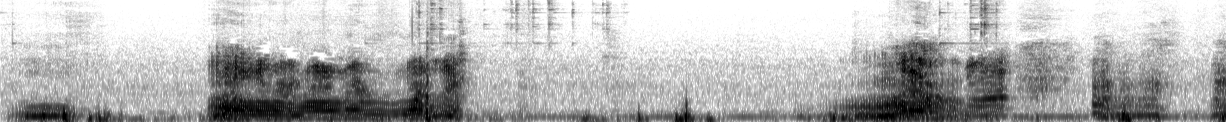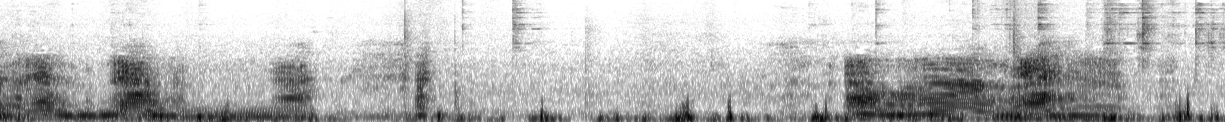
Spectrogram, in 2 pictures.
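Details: Young Ibizan Hound, seven months old, making playful funny noises: several long, warbling moans and grumbles with changing pitch, separated by quieter gaps with soft clicks and rustling.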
